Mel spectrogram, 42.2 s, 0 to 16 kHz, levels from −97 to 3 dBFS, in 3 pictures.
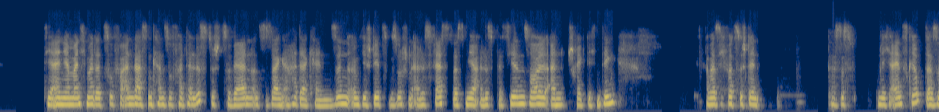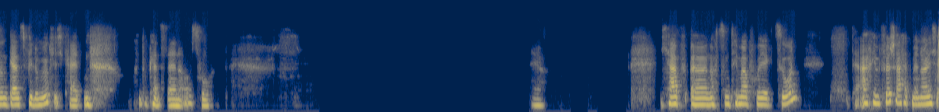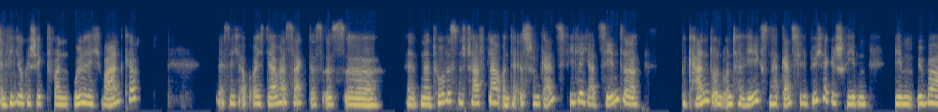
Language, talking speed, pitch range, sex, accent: German, 140 wpm, 175-210 Hz, female, German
